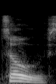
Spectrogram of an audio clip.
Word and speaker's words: toves: The I in slithy is long as in writhe, and toves is pronounced so as to rhyme with groves.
